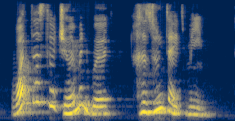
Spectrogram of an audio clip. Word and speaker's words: Gesundheit: That is a funny-looking word which is pronounced Gesundheit. It's a German word that wishes someone good health after sneezing. Achoo!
